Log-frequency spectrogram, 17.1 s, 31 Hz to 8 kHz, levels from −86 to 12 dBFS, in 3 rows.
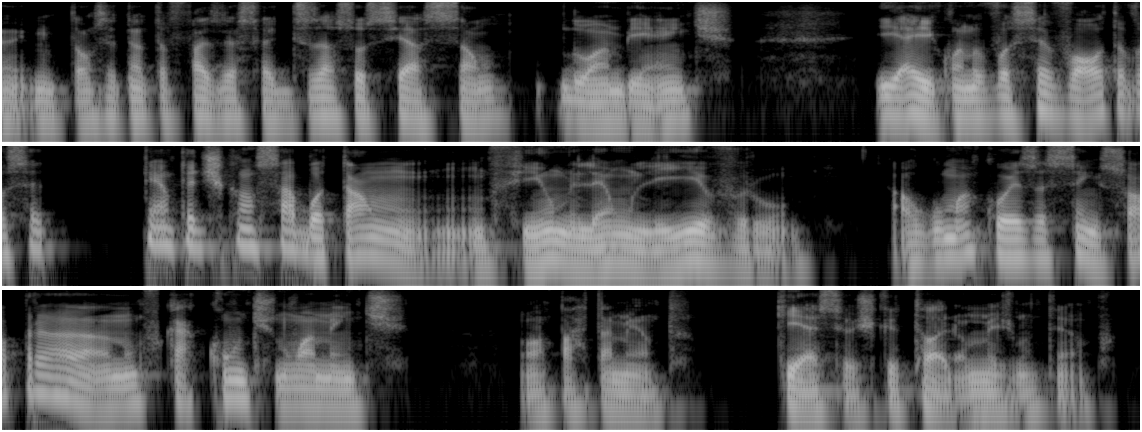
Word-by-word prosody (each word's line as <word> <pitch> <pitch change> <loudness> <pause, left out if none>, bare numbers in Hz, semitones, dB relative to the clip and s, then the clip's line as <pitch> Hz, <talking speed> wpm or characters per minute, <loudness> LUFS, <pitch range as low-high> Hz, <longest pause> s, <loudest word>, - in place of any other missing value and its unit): então 80 -1 -3
você 85 +2 -5
tenta 85 -3 -3
fazer 80 +1 -1
essa 80 -1 -3
desassociação 80 0 -1 0.3
do 80 -3 +2
ambiente, 75 +1 0 0.7
e 95 0 +4
aí, 95 -3 +6
quando 85 -1 +2
você 90 +2 0
volta, 95 0 +2
você 120 +5 -4 0.5
tenta 150 0 +1
descansar, 145 0 +1
botar 105 -1 +3
um 95 -10 +1 0.3
um 75 - -2
filme, 80 +3 +3
ler 75 +1 +4
um 80 -2 +3
livro, 70 +1 +2 0.5
alguma 95 +7 +1
coisa 100 -5 +3
assim, 95 -1 +1
só 80 - -2
pra 115 - +1
não 90 +2 +1
ficar 90 - -4
continuamente 80 -8 -1 0.6
no 70 - -4
apartamento, 70 -2 -5 0.4
que - - +3
é 70 - +2
o - - -3
seu 65 -3 -4
escritório - - -2
ao - - 0
mesmo 70 -1 -2
tempo. 70 - -11
85 Hz, 145 wpm, -25 LUFS, 75-95 Hz, 0.7 s, aí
